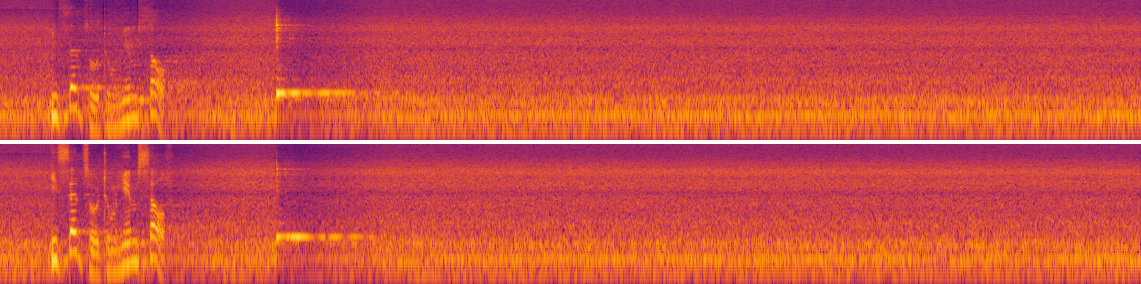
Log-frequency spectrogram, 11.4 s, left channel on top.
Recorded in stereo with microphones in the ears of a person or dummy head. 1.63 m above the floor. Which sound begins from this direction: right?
A man speaking, at 0.5 s.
